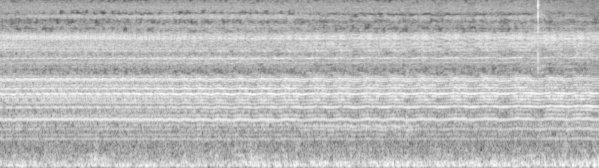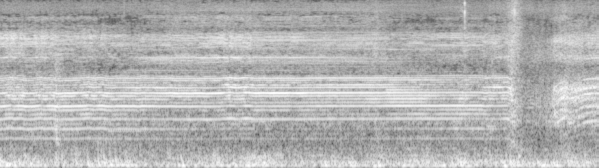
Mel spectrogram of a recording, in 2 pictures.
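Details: Nintendo Switch handheld console: steady electric buzz with a rough grinding edge throughout, tone shifting toward the end; cause unknown.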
